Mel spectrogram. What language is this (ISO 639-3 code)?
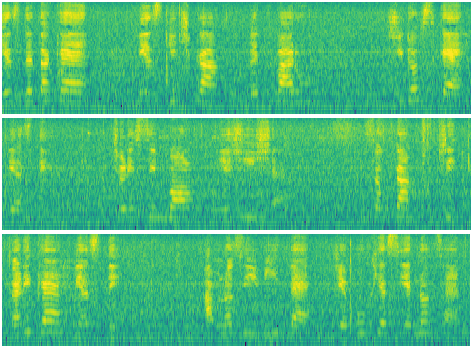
ces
